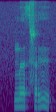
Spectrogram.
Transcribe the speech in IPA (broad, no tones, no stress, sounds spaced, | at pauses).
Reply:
m ɵː θ ɬ ɵ ɾ ʉ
